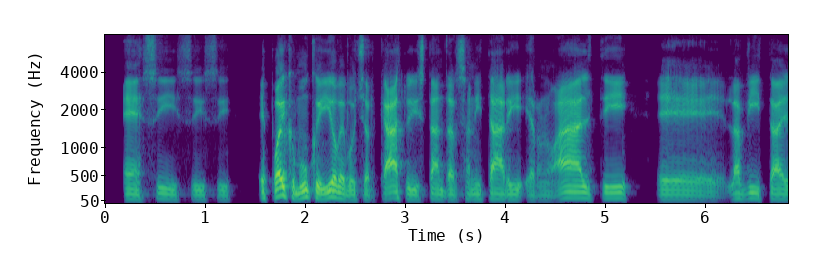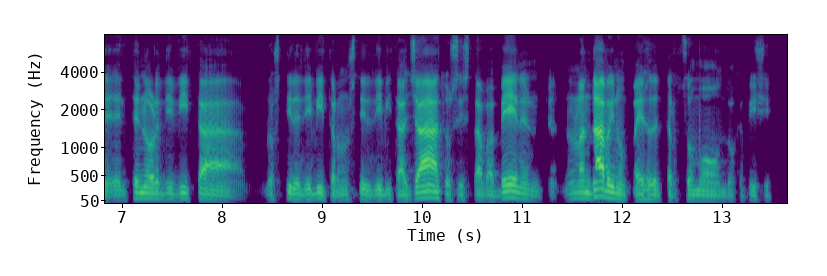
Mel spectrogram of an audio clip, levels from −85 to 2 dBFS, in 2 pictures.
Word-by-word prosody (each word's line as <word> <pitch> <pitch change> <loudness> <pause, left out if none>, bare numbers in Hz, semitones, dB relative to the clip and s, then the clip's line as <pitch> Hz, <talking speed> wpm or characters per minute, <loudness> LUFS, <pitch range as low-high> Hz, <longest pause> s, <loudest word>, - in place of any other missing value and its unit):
Eh 85 -2 0
sì, 90 -4 -5
sì, 80 0 -9
sì. 80 -1 -11 0.2
E - - -3
poi - - +8
comunque - - +3
io - - +6
avevo - - +2
cercato 90 - +3
gli 80 -2 -1
standard 80 - -1
sanitari, 85 0 0
erano 75 -2 -9
alti, 100 -1 +3 0.2
ehm, 75 -5 -3
la - - 0
vita 90 -1 0
ehm, 80 -2 -2
il 75 0 -9
tenore 100 -2 -1
di 90 +1 -7
vita 95 -1 -2 0.2
lo - - -13
stile 90 -4 -5
di 85 +2 -5
vita 95 +2 -5
era 80 - -5
uno 80 - -9
stile 85 -1 -6
di 85 +2 -5
vita 80 0 -5
agiato, - - +4
si - - -10
stava 75 0 -6
bene, 105 +3 +3
n 75 -6 -13 0.2
non 95 +4 -8
andavo 120 +5 +7
in 100 - +2
un 85 - -5
paese 85 -1 -2
del 80 -4 -5
terzo 80 - -9
mondo, 75 -2 -6
capisci? - - -14
85 Hz, 200 wpm, -24 LUFS, 80-95 Hz, 0.2 s, poi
